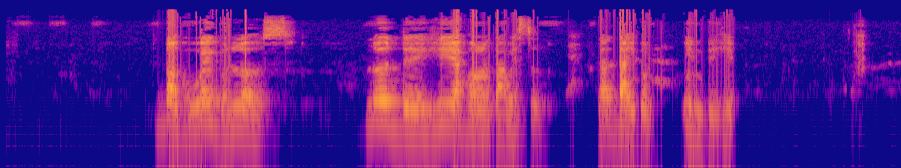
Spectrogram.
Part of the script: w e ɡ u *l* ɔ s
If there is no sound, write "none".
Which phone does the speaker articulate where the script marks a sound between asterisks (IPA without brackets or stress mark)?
l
